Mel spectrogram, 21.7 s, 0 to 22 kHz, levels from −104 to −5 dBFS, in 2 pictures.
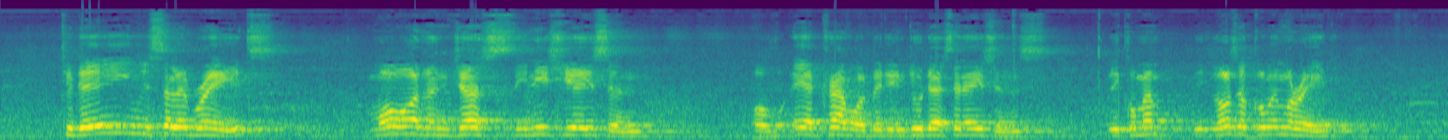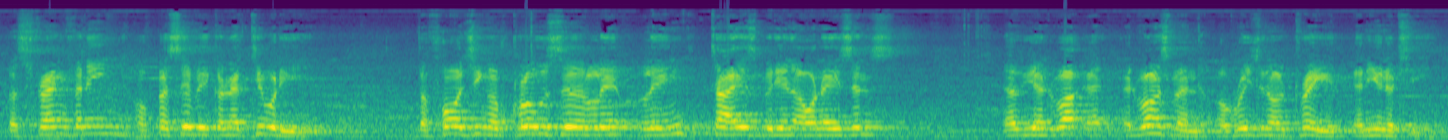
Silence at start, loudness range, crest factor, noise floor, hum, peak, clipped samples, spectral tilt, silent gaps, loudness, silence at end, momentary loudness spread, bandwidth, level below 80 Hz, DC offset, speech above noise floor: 0 s; 3 LU; 16 dB; -36 dBFS; none; 0 dBFS; under 0.1%; -5 dB/octave; none; -15 LUFS; 0 s; 20 LU; 15 kHz; -50 dBFS; under 0.1%; 21 dB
